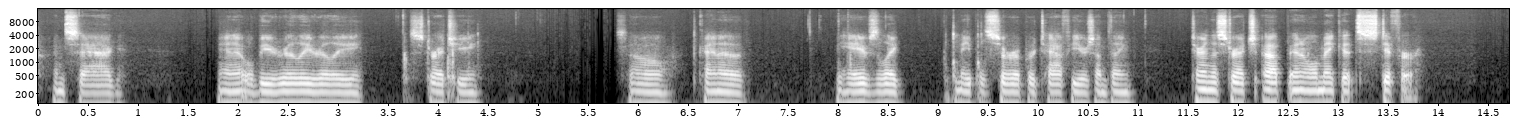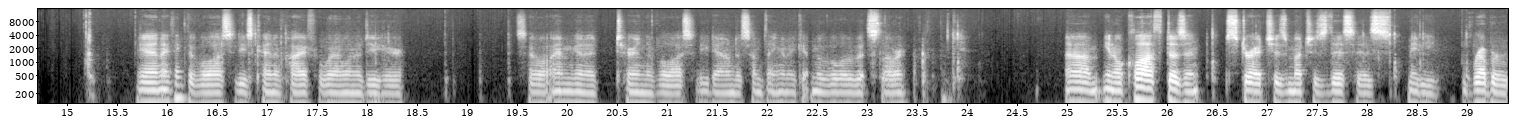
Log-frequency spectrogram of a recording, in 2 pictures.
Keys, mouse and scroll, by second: 4.9 g, 9.3 shift+middle click, 11.2-15.3 drag, 20.9-23.3 drag, 24.0 shift+middle click, 24.6 g, 26.6 middle click, 28.4 shift+middle click, 29.1-29.4 middle drag.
